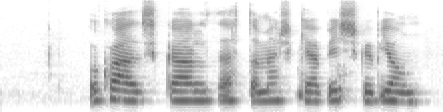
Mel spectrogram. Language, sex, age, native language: Icelandic, male, 12, Icelandic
